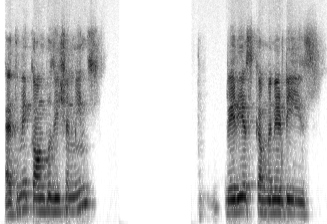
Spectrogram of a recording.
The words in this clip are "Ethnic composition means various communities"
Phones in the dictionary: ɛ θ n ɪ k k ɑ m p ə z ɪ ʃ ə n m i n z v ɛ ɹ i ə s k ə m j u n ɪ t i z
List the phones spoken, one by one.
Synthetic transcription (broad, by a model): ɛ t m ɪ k k ɑ m p ə z ɪ ʃ ə n m i n z v ɛ ɹ i ə s k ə m j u n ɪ t i z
